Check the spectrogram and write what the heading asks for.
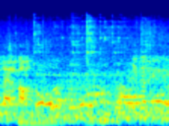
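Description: Voices talking, with a few short taps or knocks mixed in.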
